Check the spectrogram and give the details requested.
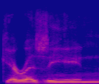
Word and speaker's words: Gadarene: Gadarene is sometimes pronounced Gerazine. The transliteration is difficult and it's confusing, but it's the northeast corner of the Sea of Galilee.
